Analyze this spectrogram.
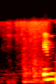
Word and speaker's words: hymn: तो ये भजन होता है, तो होता है भजन, हिम बोलते हैं, इसमें एन साइलेंट होता है, सौरभ।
